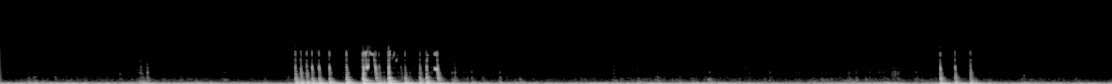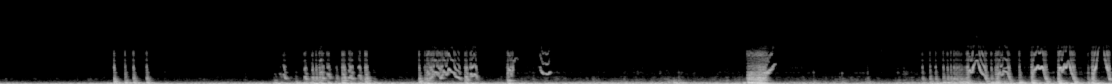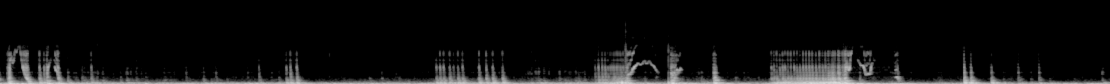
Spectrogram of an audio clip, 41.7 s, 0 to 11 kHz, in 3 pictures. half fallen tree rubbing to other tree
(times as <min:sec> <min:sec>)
0:23.2 0:23.8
